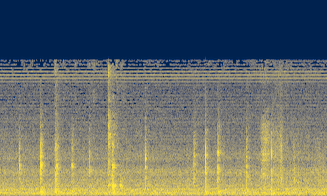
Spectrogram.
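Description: Light, irregular clicks and taps of a pen stylus on a writing surface while a short line of text is written by hand, about a dozen over the few seconds.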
